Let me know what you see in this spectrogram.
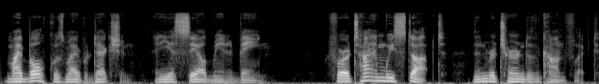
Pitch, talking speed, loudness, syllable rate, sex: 115 Hz, 210 wpm, -18 LUFS, 5.9 syllables/s, male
